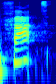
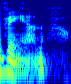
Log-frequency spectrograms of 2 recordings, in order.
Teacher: labial dentals you're using the lips and the teeth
